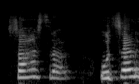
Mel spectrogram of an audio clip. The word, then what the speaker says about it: सहस्र: अर्को शब्द हेर्नुहोस् त सहस्त्र कसरी उच्चारण गर्ने होला? सहस्त्र हो। ल हेर्नुहोस् त सहस्र सहस्त्र उच्चारण गर्दा चाहिँ यसरी उच्चारण हुन्छ हो। लेख्दा फेरि चाहिँ हामीले यसरी लेख्नुपर्छ।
